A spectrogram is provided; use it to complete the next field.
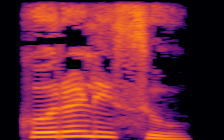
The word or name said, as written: ಖರೆಲೇಸು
